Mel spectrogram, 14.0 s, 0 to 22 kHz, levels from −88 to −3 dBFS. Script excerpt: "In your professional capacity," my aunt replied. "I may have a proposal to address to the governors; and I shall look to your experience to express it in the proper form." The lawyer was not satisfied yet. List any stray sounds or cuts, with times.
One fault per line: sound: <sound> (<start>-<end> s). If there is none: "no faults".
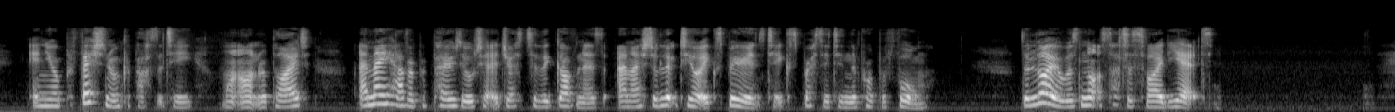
no faults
